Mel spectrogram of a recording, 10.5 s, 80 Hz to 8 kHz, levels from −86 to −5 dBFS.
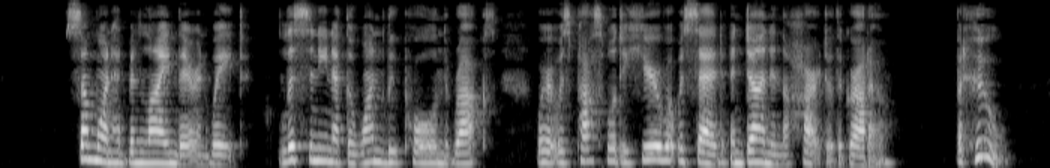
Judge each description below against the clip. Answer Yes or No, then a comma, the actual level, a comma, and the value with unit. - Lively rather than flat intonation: No, average, 3.3 semitones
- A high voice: Yes, high, 195 Hz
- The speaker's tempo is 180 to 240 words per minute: Yes, average, 200 wpm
